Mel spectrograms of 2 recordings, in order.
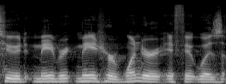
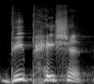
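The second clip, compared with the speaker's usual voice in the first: a short, curt mock snap at the child; mild snap; 8 semitones higher, 4 dB louder than usual. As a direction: cut her off sharply but lightly. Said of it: "Maya snapped at her daughter".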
